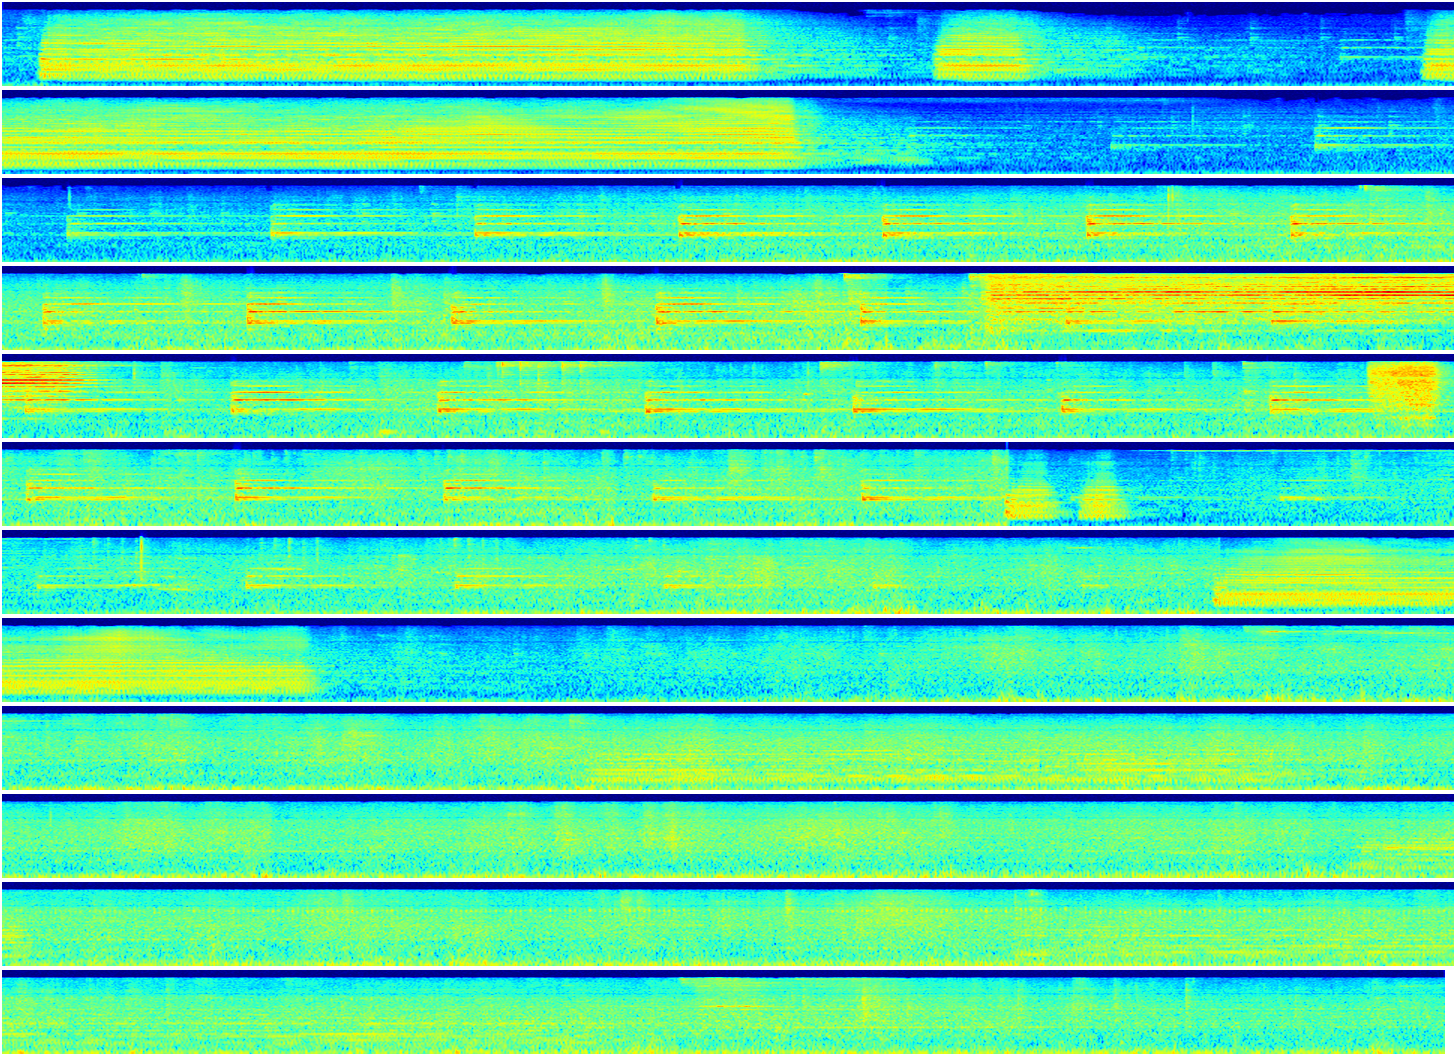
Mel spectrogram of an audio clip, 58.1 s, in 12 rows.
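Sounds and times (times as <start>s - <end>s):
locomotive engine rumbling: 0.0s - 58.0s
locomotive air horn: 0.1s - 4.0s, 4.7s - 8.2s, 17.8s - 19.8s, 23.9s - 24.2s, 27.5s - 28.2s, 33.1s - 35.2s, 40.6s - 43.5s, 48.0s - 48.8s, 51.7s - 55.6s
wheels squealing: 15.1s - 19.9s.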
